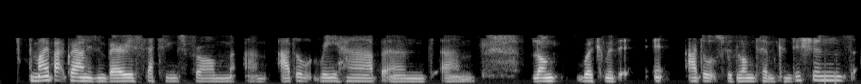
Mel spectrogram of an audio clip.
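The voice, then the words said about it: British English accent. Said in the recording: “As you might gather from my accent, I'm from the UK.”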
